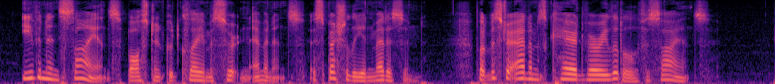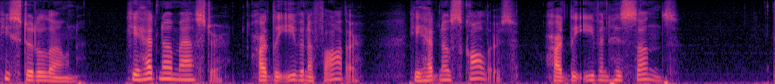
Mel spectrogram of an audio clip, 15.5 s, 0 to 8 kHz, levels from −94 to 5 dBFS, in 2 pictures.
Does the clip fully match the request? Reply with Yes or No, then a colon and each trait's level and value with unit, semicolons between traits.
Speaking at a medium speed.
Yes: average, 150 wpm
